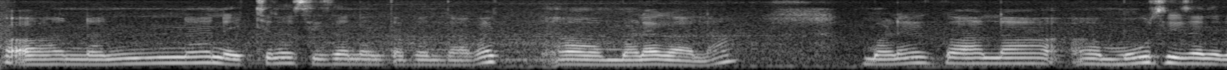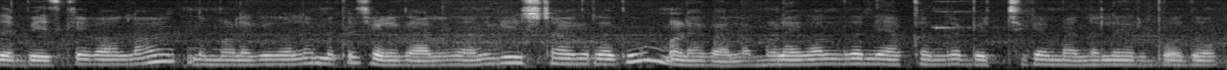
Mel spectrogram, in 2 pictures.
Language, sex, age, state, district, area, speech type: Kannada, female, 45-60, Karnataka, Tumkur, urban, spontaneous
